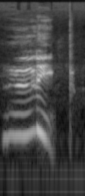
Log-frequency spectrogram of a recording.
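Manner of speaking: spring up with it; high leap cry. A narrator's reading. Narrator voicing the giant jump.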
